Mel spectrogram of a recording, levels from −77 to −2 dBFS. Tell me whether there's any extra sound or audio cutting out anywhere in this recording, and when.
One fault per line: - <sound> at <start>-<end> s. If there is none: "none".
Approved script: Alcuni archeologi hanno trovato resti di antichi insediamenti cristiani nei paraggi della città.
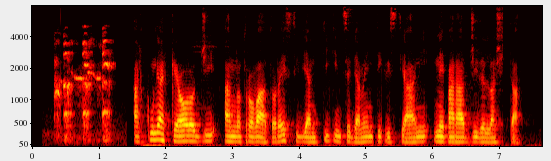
- laugh at 0.3-1.3 s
